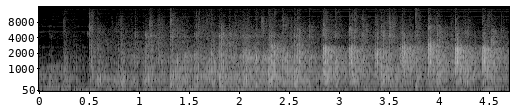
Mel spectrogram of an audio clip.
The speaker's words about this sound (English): I'm glad I got one golf clap today. We're good. I'm joking.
